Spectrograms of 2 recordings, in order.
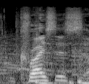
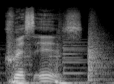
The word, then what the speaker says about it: Krisis: Krisis is spelled with a K, and my first name, well, my middle name is Chris. – All right. – So, Krisis. It's Krisis. Really what it spells.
